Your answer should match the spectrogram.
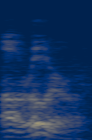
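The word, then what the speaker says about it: ארור: Okay, it's Beattah, Be'atah, and then arur, arur, arur. Say that, arur. You rolled your tongue on that one, arur. Okay, sounds like a growl, doesn't it?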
